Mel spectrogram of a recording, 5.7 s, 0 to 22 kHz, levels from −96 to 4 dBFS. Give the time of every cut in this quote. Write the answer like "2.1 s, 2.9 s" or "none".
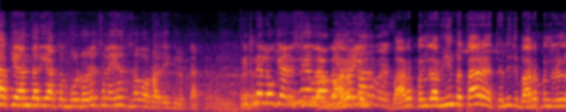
2.4 s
